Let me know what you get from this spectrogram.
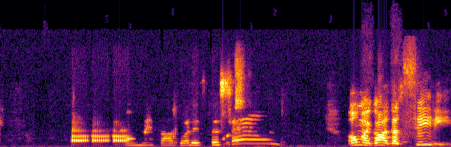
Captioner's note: computer error sound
